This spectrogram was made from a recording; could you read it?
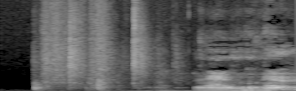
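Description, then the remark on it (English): A dog walking up behind a woman doing an outfit check gives a short run of whining, syllable-like vocalizations that mimic human speech, as if asking where she is going, moderately loud, before a denser, steady sound takes over for the last second. “A woman posted a video of herself doing an outfit check, and then her dog walks up to her behind her and seems to ask, "Where are you going?"”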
